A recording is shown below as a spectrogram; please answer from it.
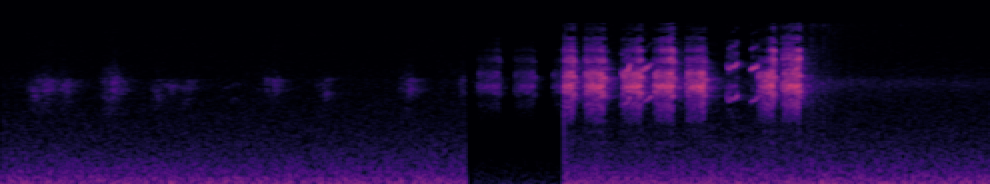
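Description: Barn swallow chicks in the nest calling: soft chirps about two or three a second, then a brief break in the sound, then a louder, rapid burst of twittering chirps lasting about a second and a half.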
